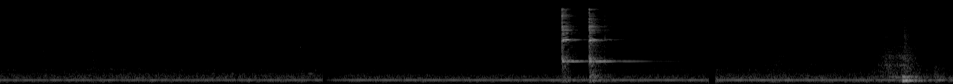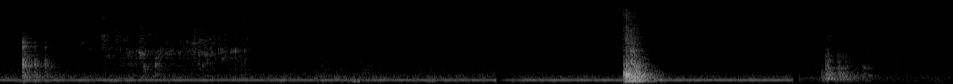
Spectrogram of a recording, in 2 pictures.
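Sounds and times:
faint steady hum: 0.0 - 18.4
sharp glass clinks: 5.6 - 6.5
water pouring into pan: 10.1 - 12.2.

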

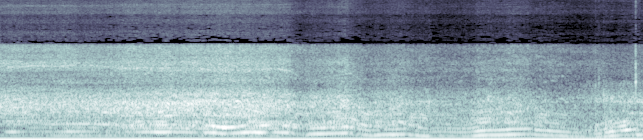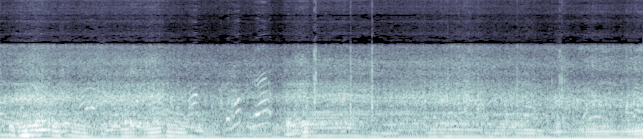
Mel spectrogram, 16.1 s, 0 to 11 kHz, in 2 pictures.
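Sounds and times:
engine revving hard: 0.0 - 12.6.

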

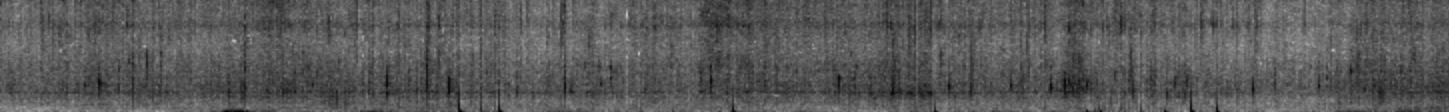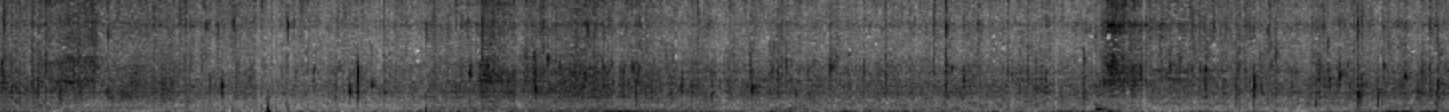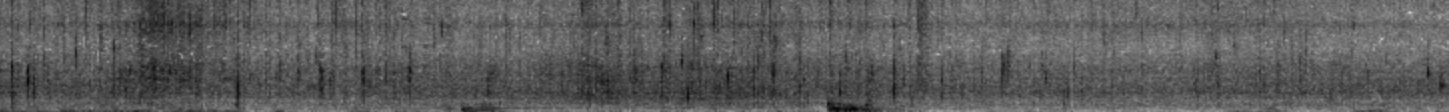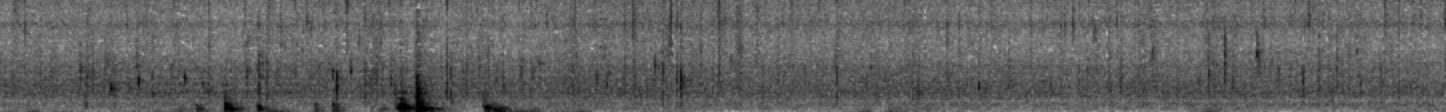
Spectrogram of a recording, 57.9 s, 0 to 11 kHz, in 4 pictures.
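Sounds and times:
food sizzling in oil: 0.0 - 57.9.

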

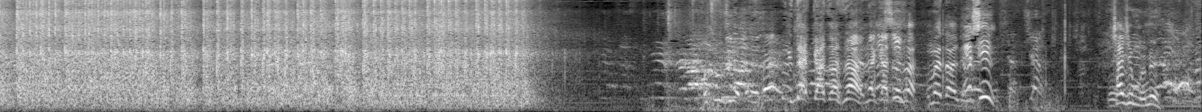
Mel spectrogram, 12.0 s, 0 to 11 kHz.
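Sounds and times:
rapid automatic gunfire: 0.0 - 5.6.

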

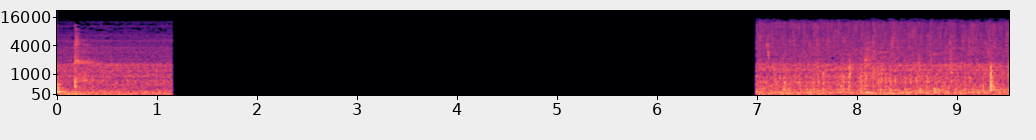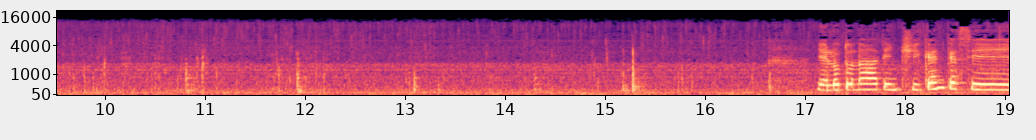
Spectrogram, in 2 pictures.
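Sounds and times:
broth bubbling in a pan: 7.0 - 19.0
wooden spoon knocking a pan: 15.1 - 15.6.

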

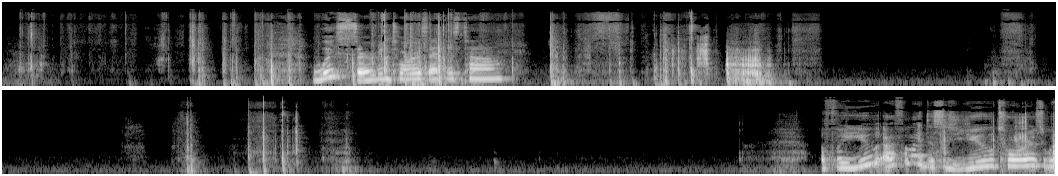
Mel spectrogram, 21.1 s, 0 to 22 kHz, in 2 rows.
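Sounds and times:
cards being shuffled: 0.0 - 7.2.

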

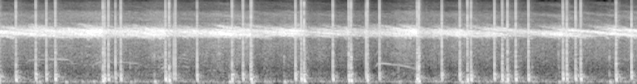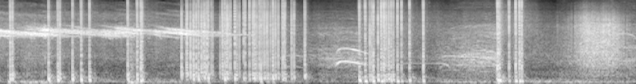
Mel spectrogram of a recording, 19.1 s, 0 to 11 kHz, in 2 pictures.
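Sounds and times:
shrill whistle sliding down: 0.0 - 14.0
fireworks bangs: 0.0 - 19.0
fireworks crackling: 0.0 - 19.0.

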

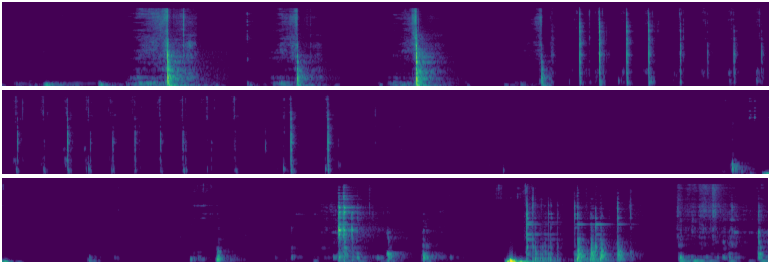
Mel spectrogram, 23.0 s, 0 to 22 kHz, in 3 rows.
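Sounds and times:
knife chopping on wooden board: 1.4 - 2.0, 2.8 - 3.2, 4.0 - 4.4, 5.3 - 11.1.

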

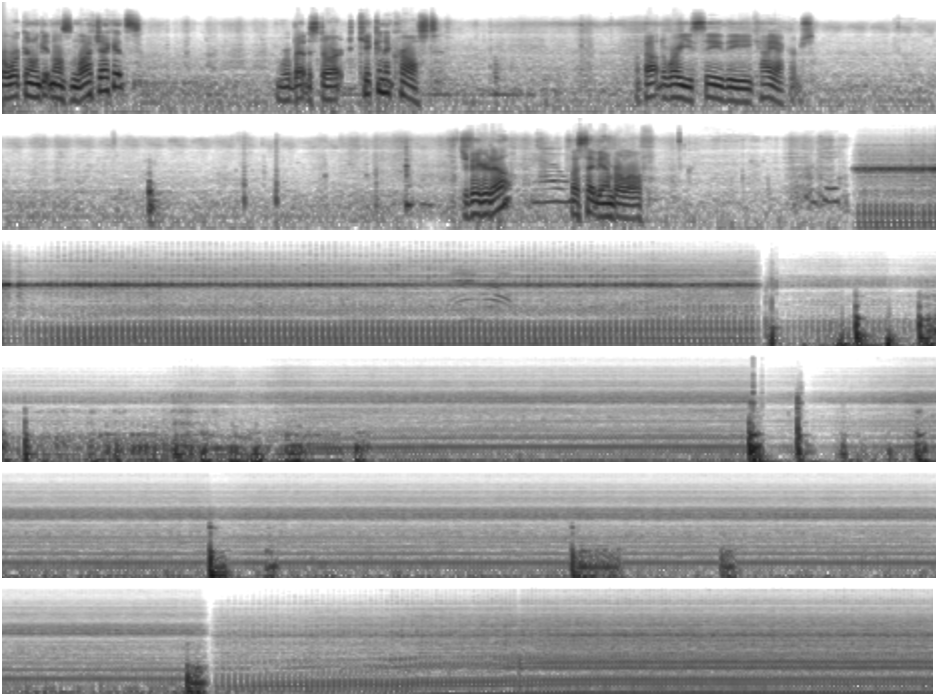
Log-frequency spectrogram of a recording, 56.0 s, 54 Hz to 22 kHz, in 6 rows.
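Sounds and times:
lawn mower engine running: 0.0 - 16.5, 17.1 - 56.0
heavy low thumps: 43.0 - 43.6.

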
